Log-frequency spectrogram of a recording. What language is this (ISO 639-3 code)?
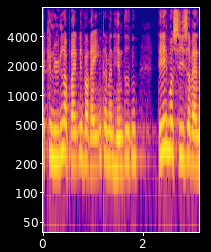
dan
